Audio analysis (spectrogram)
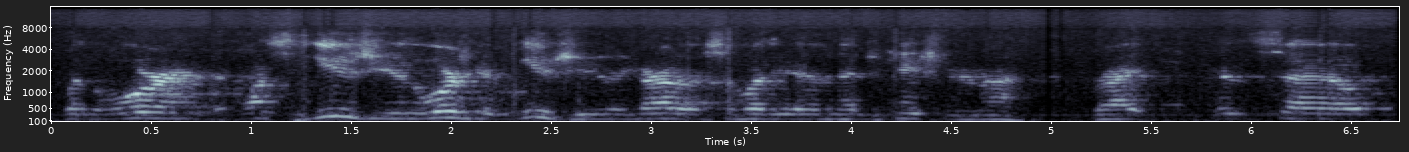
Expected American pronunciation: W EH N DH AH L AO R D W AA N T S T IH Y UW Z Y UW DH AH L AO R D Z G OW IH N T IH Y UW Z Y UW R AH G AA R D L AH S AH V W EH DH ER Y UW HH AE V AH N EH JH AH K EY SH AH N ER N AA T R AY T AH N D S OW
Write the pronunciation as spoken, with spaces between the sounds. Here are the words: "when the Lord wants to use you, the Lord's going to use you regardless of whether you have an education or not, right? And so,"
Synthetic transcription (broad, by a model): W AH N DH AH W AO R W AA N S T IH Y UW Z Y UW DH AH W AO R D Z G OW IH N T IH Y UW Z Y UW R AH G AA R D L AH S AH V W EH DH ER Y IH V AH N EH JH AH K EY SH AH N ER N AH T R AY T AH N S OW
